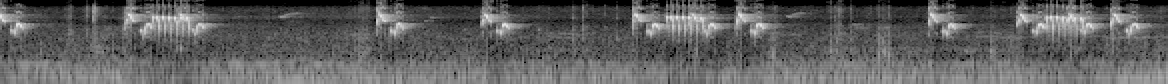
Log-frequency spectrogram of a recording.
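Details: Two prinias singing as a loud pair, meant to draw in and provoke rivals; short sharp downslurred chips alternate with rapid buzzing trills, phrases arriving every second or two with quiet gaps.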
